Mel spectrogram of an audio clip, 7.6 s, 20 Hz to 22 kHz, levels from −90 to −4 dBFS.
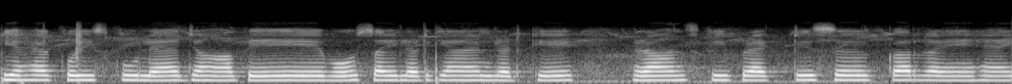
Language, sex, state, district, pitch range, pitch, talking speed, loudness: Hindi, female, Uttar Pradesh, Shamli, 205-220 Hz, 210 Hz, 135 wpm, -14 LUFS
